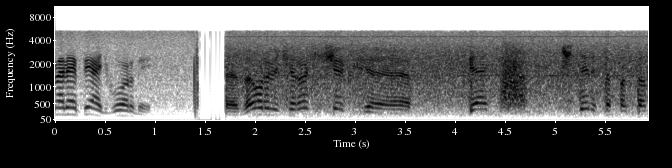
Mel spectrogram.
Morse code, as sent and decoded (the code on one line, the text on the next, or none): none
